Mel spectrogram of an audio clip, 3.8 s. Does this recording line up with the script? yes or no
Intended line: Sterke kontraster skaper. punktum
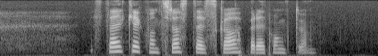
yes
